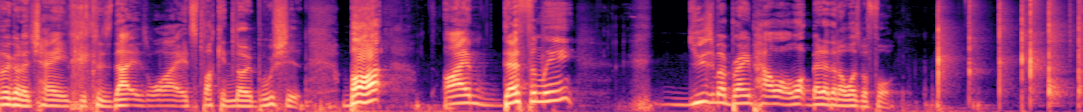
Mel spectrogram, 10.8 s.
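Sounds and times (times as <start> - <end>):
speech: 0.0 - 5.8, 6.4 - 9.0
clapping: 9.4 - 10.8.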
